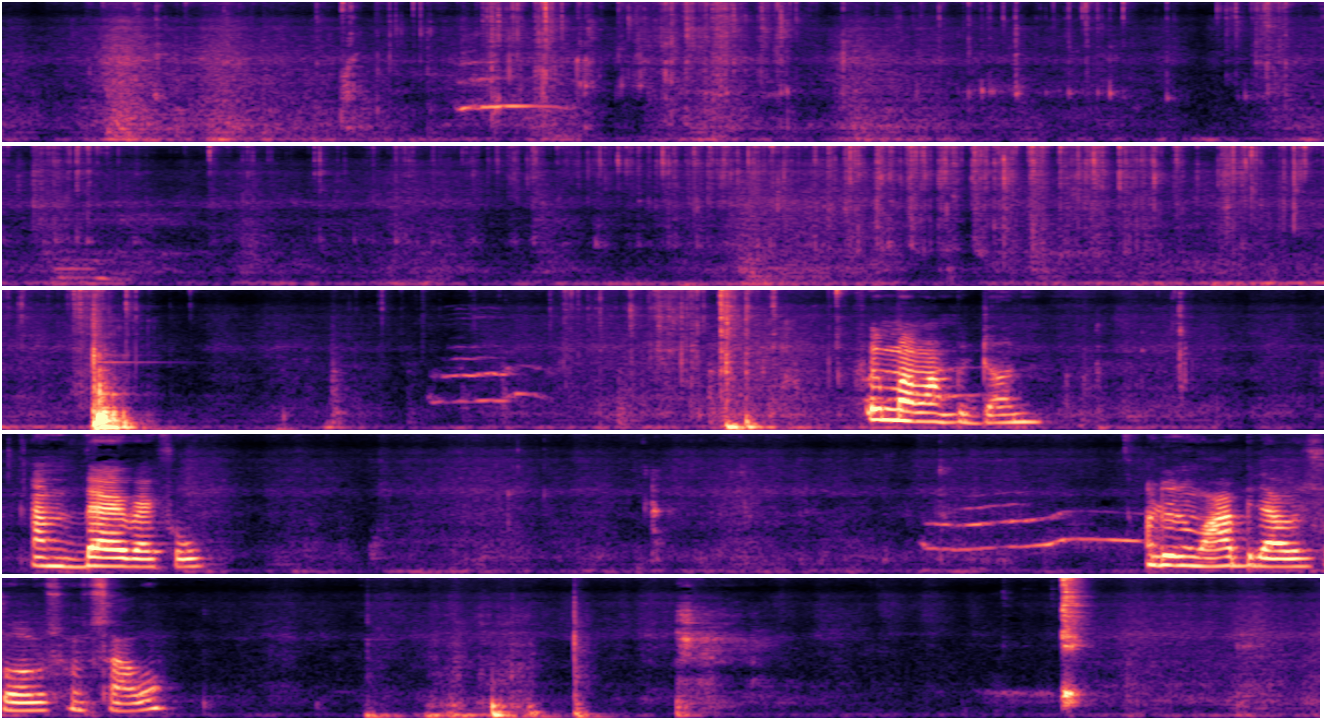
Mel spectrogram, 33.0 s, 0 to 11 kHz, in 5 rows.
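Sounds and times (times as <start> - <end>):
plastic wrapper crinkling: 0.4 - 14.2, 14.9 - 17.7
biting and chewing: 0.7 - 13.9.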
